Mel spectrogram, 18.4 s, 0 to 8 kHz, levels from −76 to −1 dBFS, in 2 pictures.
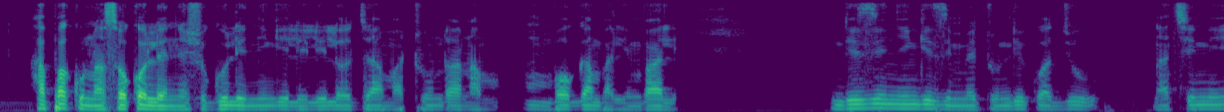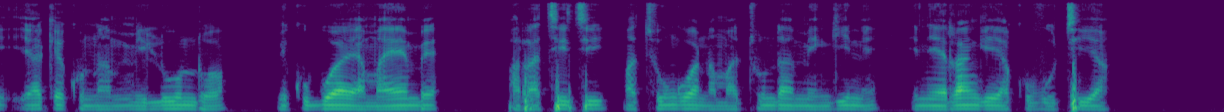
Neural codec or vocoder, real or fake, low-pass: none; real; 7.2 kHz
